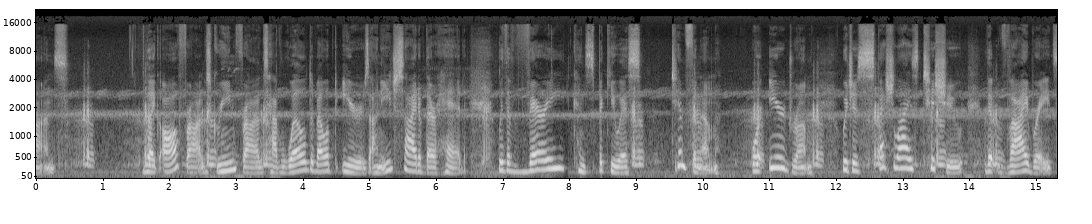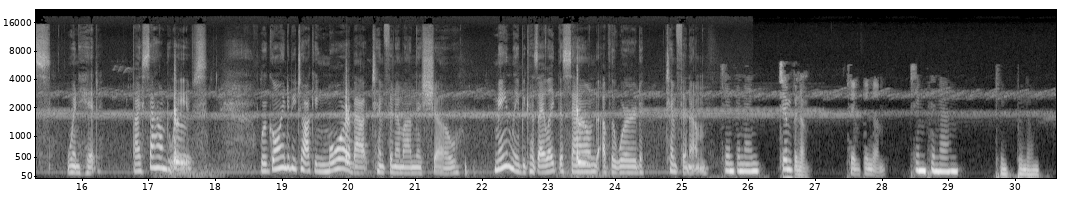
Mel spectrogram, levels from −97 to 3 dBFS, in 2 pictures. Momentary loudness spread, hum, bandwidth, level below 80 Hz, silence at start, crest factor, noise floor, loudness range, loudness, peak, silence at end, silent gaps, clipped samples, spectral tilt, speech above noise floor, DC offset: 12 LU; none; 16 kHz; -48 dBFS; 0 s; 18 dB; -38 dBFS; 3 LU; -18 LUFS; 0 dBFS; 0.25 s; none; under 0.1%; -4.5 dB/octave; 21 dB; under 0.1%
